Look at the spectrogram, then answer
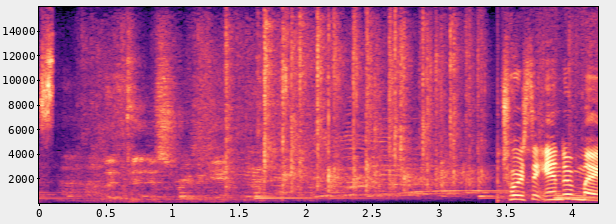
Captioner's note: applauding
